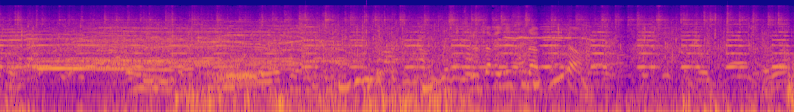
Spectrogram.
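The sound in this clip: Crowd at a live event in a cinema hall in Rochefort cheers, whoops and shouts for arriving guests, a dense, steady roar of many voices that stays loud throughout, dipping only briefly near the end.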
